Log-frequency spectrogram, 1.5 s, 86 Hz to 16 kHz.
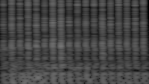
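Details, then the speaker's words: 2008 Chevy Impala: rapid, even clicking (about twelve a second) behind the dash above the gas pedal with the key on, from a stuck blend door actuator. The only fix is replacing the actuator. "and that needs to be replaced somehow they get stuck and they stop working so they go click click click click click click and the only way to stop that is to change that actuator"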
